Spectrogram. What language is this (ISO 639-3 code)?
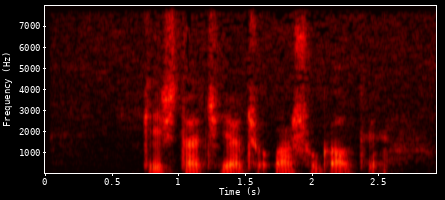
chm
